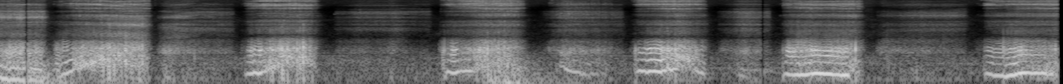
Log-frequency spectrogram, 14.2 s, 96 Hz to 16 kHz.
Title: My 1 year old snoring like a grown man😂😂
